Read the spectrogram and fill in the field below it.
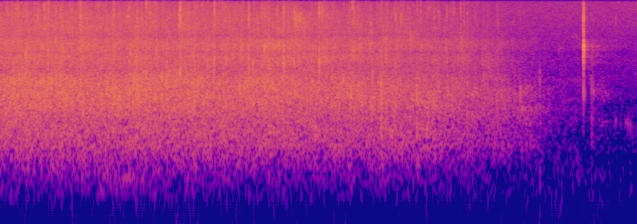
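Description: A church congregation at a Korean Sunday worship service claps in thanks to God, a steady wash of applause that gradually thins and fades out, ending with a single sharp clap.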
